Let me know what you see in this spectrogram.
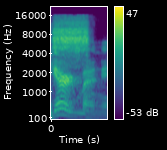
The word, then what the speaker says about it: Kirkman: Robert Kirkman, para mí... Kirkman, exacto.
